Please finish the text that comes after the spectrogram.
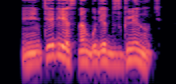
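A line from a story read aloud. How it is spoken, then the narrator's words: Wry snort. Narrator (Russian): хмыкнул Энджин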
